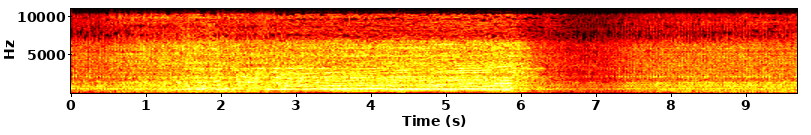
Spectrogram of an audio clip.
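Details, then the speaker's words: Chainsaw left with the choke closed after starting, air path shut so the mixture runs too rich: high buzzing two-stroke holds speed for several seconds, then sags and dies without power. Stalling from closed choke. "Vì cuộn cảm không được hạ xuống, động cơ bắt đầu tắt mà không có điện."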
